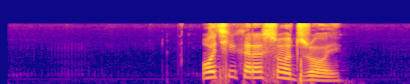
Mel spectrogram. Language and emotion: Russian, positive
